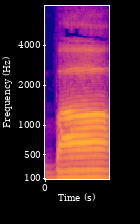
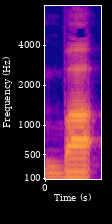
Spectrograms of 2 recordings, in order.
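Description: First: The vowel is stretched long. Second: The vowel is cut short. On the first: The speaker calls it right. "کھڑے زبر کو کھینچ کر ہی پڑھیں" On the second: The speaker calls it wrong. "بغیر کھینچے ... الف کم ہو جاتا ہے"

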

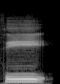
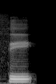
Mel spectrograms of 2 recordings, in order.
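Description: First: The vowel is drawn out and long. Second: The vowel is short and clipped. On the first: "تھوڑا سا کھینچ کر پڑھا جاتا ہے" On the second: "بغیر کھینچے اور جھٹکا دیے پڑھا جاتا ہے"

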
